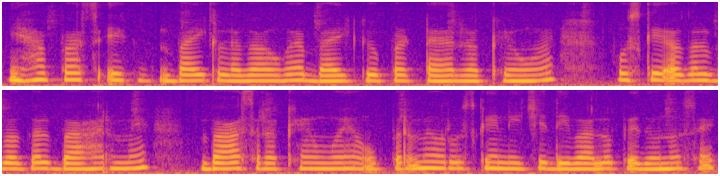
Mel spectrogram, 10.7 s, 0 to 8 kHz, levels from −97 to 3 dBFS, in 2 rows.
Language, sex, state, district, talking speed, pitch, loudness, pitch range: Hindi, female, Jharkhand, Sahebganj, 180 wpm, 205 Hz, -15 LUFS, 200-220 Hz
